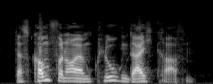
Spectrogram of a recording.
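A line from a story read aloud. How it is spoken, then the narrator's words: Called out. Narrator (German): rief einer von den Gestleuten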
